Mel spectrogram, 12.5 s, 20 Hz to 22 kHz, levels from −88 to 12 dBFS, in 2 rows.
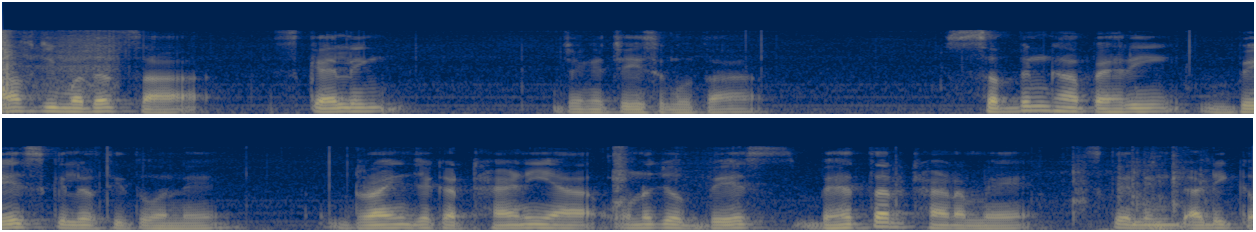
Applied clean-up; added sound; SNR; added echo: none; Fire; 18 dB; none.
